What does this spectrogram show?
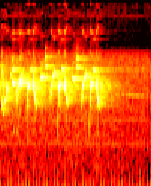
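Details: Short fragment of wild European goldfinch song: a fast run of high, tinkling, bouncing chirps lasting about one second, then fading out.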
